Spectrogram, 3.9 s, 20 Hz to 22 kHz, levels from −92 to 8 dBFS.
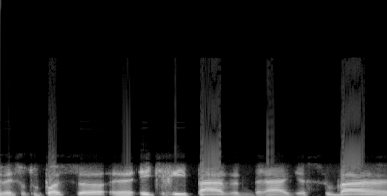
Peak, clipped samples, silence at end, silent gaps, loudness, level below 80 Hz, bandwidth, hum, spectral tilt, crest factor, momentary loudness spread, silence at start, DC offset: -4 dBFS; under 0.1%; 0 s; none; -18 LUFS; -68 dBFS; 7.2 kHz; none; -6.5 dB/octave; 16 dB; 10 LU; 0 s; under 0.1%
